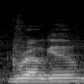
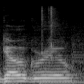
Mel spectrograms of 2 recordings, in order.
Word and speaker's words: Grogu: Or Grogu. Grogu. Go-Gru. I always say it wrong.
